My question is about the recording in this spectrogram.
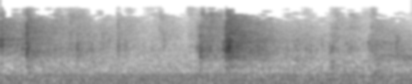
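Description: Plastic lollipop wrapper rustling briefly as it is handled and unwrapped: a faint click at the start, then a short crinkle about a second in.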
